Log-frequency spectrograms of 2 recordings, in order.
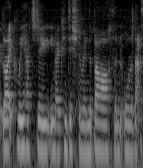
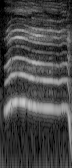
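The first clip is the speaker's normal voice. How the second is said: high, loud wail of dismay; a loud anguished wail over the cut curls; anguished cry; 16 dB louder than usual. Retold or imitated. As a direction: cry out as if dying inside. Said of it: "I'm just like".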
